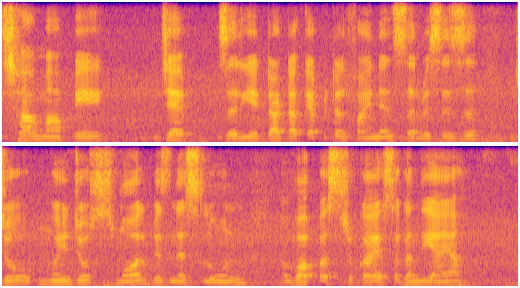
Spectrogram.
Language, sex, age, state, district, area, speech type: Sindhi, female, 60+, Rajasthan, Ajmer, urban, read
